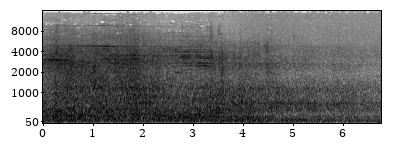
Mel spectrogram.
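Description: Freight train rolling past on the rails, a dense rumble of wheels and wagons that slowly fades over the second half.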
